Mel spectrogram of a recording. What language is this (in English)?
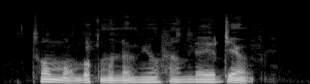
Arabic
